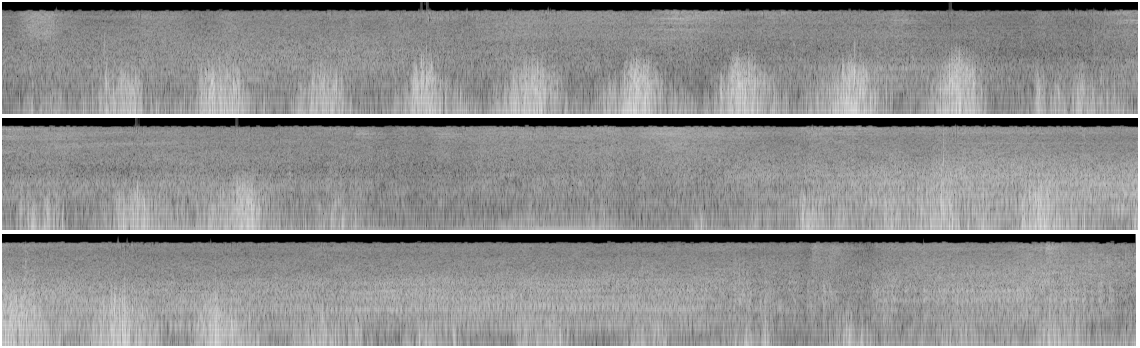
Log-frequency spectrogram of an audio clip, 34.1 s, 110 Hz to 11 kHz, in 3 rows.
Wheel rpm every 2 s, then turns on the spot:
0, 0, 0, 0, 0, 0, 0, 0, 0, 0, 0, 0, 0, 0, 0, 0, 0.
none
